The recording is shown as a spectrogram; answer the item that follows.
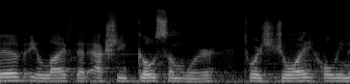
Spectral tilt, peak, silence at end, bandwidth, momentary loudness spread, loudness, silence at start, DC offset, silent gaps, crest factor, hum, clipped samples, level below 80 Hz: -5.5 dB/octave; -14 dBFS; 0 s; 15 kHz; 7 LU; -32 LUFS; 0 s; under 0.1%; none; 16 dB; none; under 0.1%; -62 dBFS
